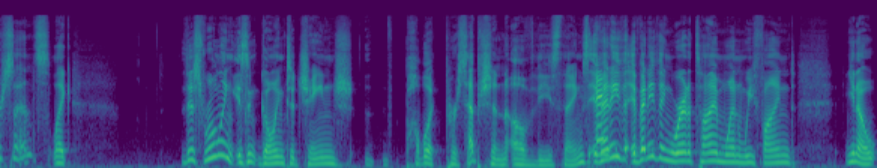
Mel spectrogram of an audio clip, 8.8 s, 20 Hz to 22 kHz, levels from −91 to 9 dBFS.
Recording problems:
abrupt cut into speech; at the start

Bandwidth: 14.5 kHz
